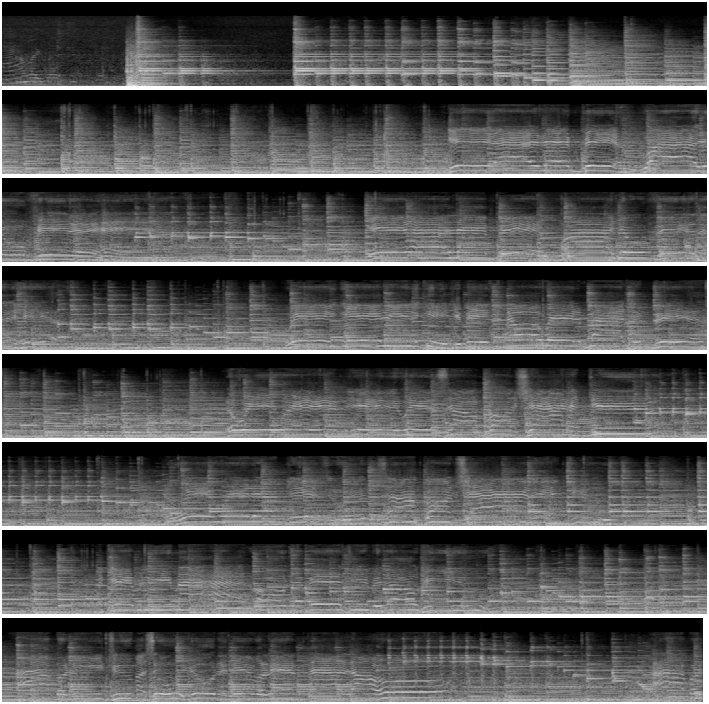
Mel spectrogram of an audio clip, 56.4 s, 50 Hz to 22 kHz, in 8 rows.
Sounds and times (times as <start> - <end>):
Singing: 17.8 - 21.9, 24.0 - 28.3, 49.6 - 53.8.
